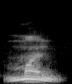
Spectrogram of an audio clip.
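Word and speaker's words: मंच: So this is munch, munch, munch. You got it? Ma, followed by a N sound, pronounced the same way as cha.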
